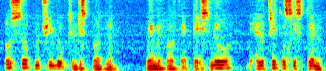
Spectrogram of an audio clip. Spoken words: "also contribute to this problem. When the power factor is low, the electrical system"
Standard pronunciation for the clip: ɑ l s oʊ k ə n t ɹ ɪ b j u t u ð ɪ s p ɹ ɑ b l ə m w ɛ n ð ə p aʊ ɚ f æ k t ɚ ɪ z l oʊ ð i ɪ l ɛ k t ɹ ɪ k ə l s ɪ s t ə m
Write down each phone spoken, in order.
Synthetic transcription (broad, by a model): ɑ l s oʊ k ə n t ɹ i b j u t u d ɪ s p ɹ ɑ b l ə m w ɛ n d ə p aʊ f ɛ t t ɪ s l oʊ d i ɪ l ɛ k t ɹ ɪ k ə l s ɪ s t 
